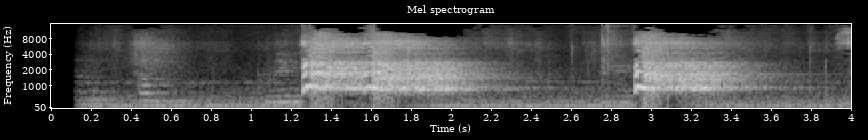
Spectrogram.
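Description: A dog barks twice, two drawn-out barks about a second and a half apart, each fading away.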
